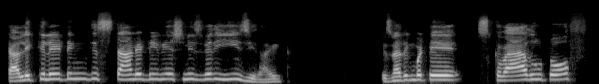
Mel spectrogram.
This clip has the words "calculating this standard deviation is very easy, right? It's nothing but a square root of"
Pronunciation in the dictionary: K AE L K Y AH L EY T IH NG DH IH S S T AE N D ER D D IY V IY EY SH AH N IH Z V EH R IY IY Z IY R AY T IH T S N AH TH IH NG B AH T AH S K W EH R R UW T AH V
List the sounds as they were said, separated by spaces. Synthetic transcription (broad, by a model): K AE L K Y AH L EY T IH NG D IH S S T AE N D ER D D IY V IY EY SH AH N IH Z V EH R IY IY Z IY R AY T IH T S N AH T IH NG B AH T AH S K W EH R R UW T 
